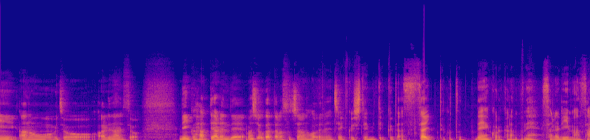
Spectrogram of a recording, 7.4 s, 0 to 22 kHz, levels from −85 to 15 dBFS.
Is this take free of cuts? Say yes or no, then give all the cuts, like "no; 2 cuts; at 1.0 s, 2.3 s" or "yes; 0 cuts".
yes; 0 cuts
